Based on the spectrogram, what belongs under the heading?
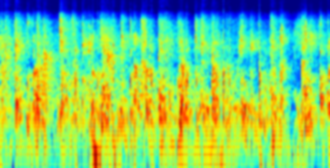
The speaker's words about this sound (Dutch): Dus we rennen het helemaal met geweldige vrijwilligers. Even een applaus.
